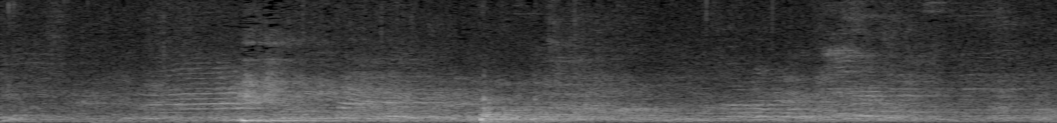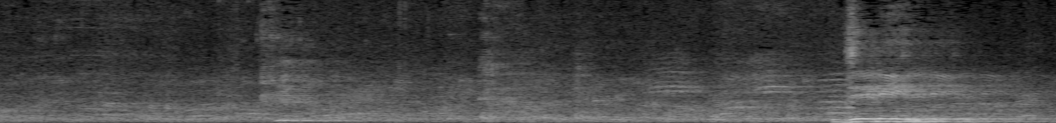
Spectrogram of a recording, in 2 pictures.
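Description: A young woman talks with animation through a loudspeaker microphone.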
